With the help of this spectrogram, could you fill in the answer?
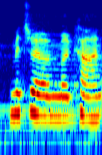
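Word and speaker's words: Michoacán: All right, Lindo Michoacan, not Michoacan. Shad told me I was saying it wrong.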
